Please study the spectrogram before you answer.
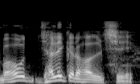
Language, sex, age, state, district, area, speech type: Maithili, male, 45-60, Bihar, Darbhanga, rural, spontaneous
